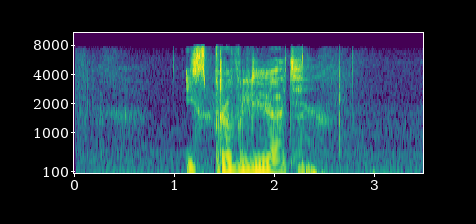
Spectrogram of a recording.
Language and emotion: Russian, angry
